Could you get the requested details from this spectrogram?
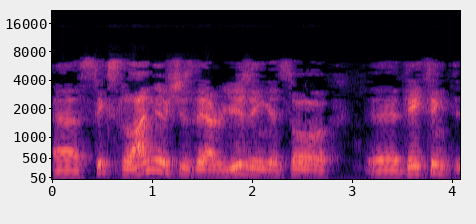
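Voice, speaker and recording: A man with a Turkish accent at a moderate pace, with ordinary pitch variation. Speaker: social worker and author. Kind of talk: lecture. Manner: halting, many fillers.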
